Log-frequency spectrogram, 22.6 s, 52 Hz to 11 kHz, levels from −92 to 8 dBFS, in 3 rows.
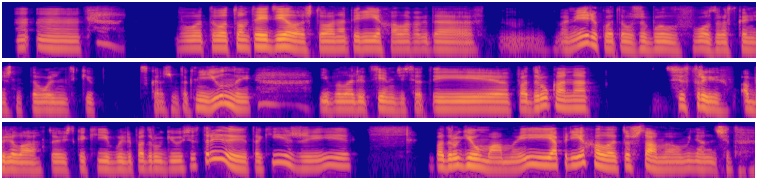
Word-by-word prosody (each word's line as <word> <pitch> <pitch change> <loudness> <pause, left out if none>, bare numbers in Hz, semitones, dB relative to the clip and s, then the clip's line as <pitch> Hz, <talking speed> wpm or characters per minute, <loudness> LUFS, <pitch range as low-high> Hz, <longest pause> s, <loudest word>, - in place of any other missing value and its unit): М-м, 140 -3 -6 0.9
вот 145 +2 -6
вот 145 0 +1
в - - -34
том 155 -2 0
то 165 - +4
и 160 - +12
дело, 155 -3 +7
что 135 +2 -1
она 135 0 -2
переехала 135 -1 -1
когда 125 - -5 0.2
в - - -32
м, 115 - -25
в 130 - -25
Америку- 170 - +2
это 130 0 -4
уже 130 +2 -5
был 125 -1 -5
возраст, 125 -3 -4
конечно, 120 -1 -5
довольно-таки, 120 -1 -7 0.4
скажем - - -6
так, - - -14
не 145 -3 -2
юный. 145 - 0 0.7
Ей 135 - -5
было 130 +2 -3
лет 130 - -6
70. 125 -5 -4
И 130 -1 +1
подруг 145 +7 -1
она 145 -2 +2 0.7
сестры 150 -8 0
обрела. 125 -4 -1
То 130 - -7
есть, 125 -3 -5
какие 135 0 -4
были 130 0 -6
подруги 135 -1 -5
у 140 - -4
сестры, 170 - +2
такие 215 - -6
же 135 -5 -3
и 175 +3 -4 0.8
подруги 165 +3 +3
у 165 - +4
мамы. 125 -1 -1
И 195 0 +4
я 180 -1 +10
приехала, 180 -5 +4
тоже 160 +4 +2
самое, 130 -1 +4
у 130 - -6
меня, 135 -1 -7
значит, 125 -4 +1
135 Hz, 150 wpm, -24 LUFS, 125-150 Hz, 0.9 s, и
